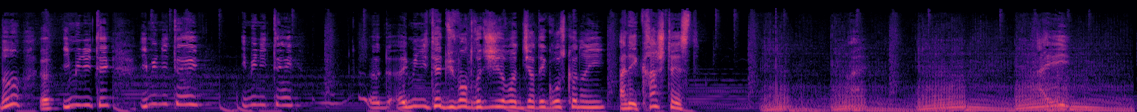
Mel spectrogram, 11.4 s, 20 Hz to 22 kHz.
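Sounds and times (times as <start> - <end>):
speech: 0.0 - 8.7
voice imitating a car engine starting and revving: 7.6 - 11.3.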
